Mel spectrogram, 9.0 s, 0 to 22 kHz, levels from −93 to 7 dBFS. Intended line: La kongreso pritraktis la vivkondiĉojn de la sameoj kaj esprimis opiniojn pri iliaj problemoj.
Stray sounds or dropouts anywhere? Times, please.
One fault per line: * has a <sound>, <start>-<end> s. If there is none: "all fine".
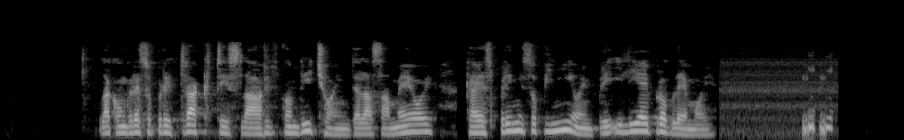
* has a laugh, 8.0-8.3 s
